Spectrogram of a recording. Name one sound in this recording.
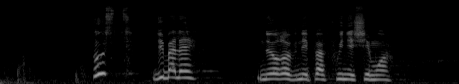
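A woman speaks sharply and close up.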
